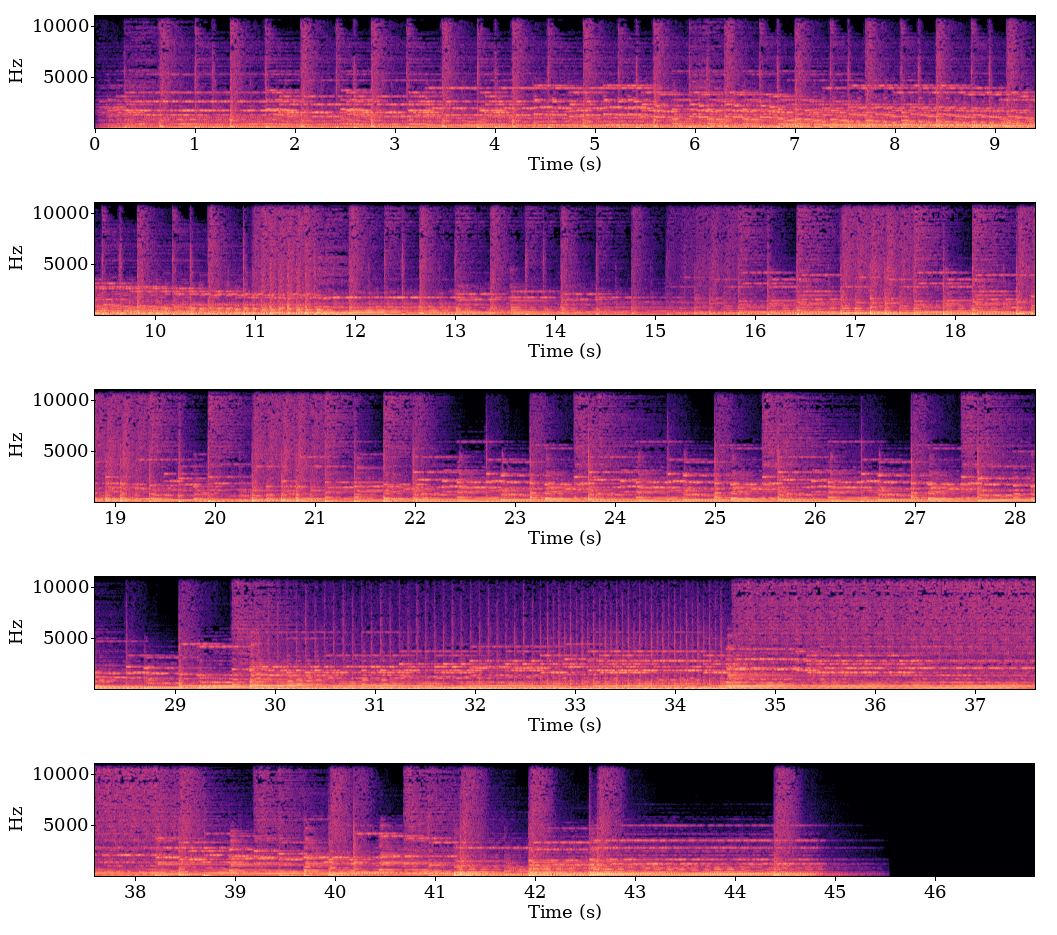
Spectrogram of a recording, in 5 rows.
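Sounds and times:
tonewheel organ fusion music: 0:00.0 - 0:45.6.

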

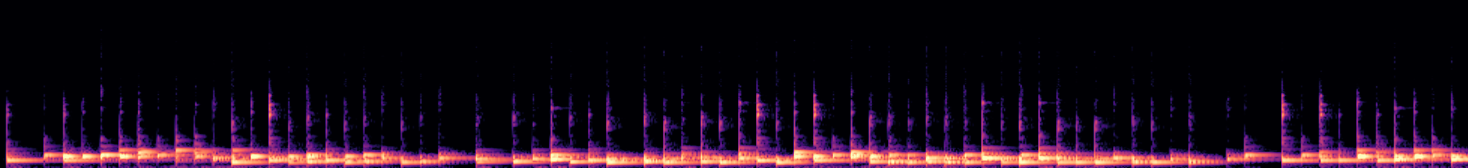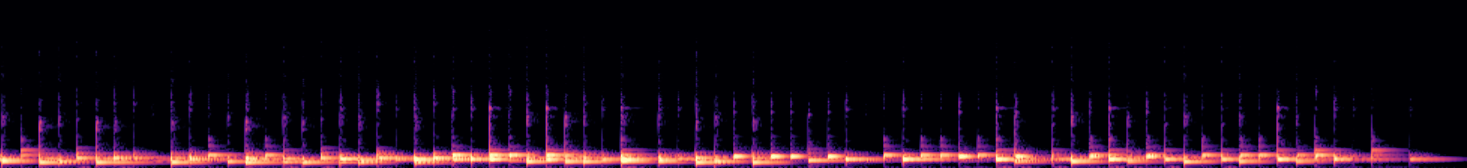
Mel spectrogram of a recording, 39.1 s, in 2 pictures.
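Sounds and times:
african groove music: 0:00.0 - 0:38.6.

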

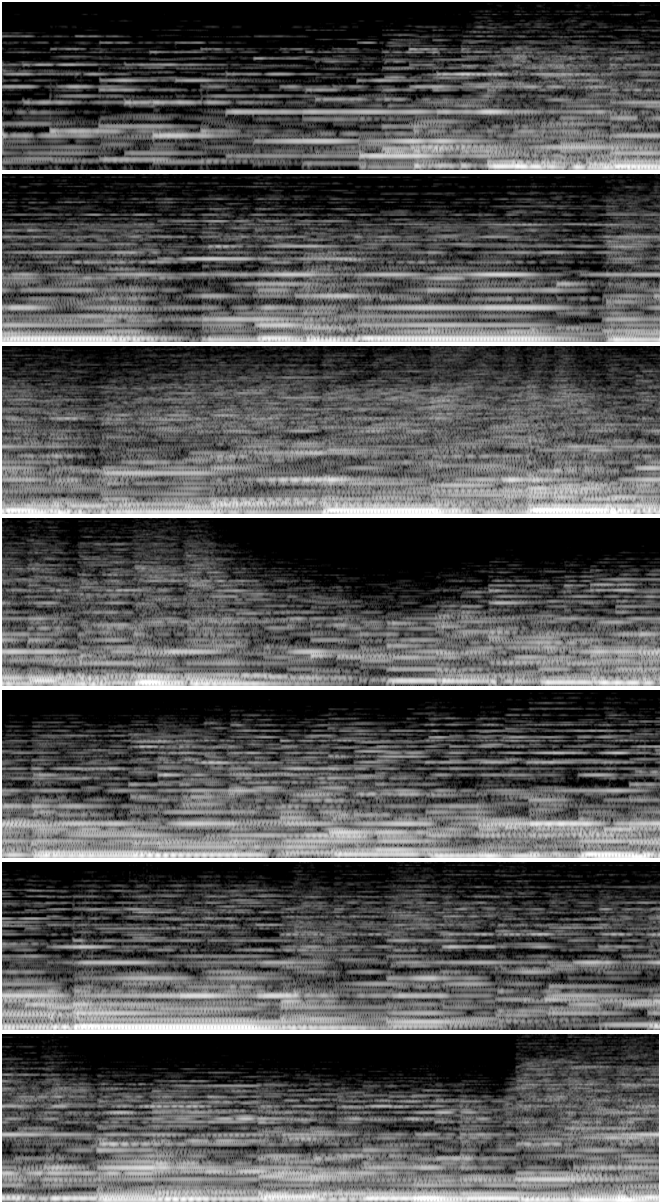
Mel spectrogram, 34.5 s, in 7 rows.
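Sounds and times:
church organ: 0:00.0 - 0:34.5.

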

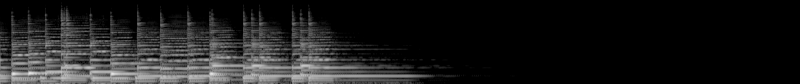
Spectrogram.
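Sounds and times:
ukulele: 0:00.0 - 0:04.2.

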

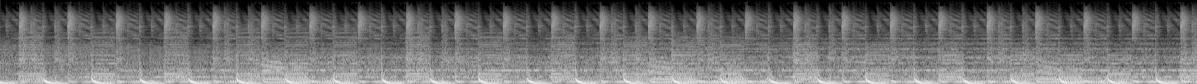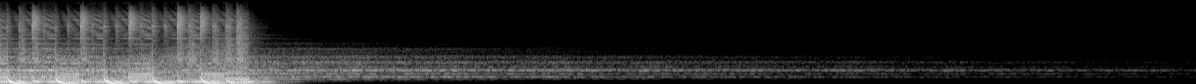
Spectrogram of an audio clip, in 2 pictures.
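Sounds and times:
techno music: 0:00.0 - 0:14.9.

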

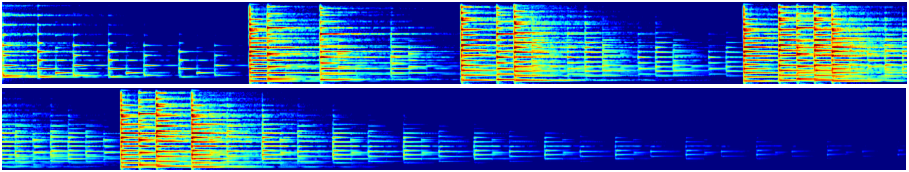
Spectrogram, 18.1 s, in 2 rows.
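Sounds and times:
piano: 0:00.0 - 0:13.7.

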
